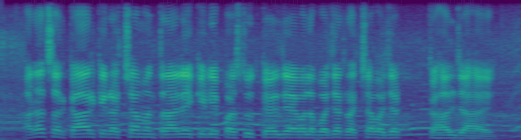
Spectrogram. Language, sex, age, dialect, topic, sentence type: Magahi, male, 18-24, Central/Standard, banking, statement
